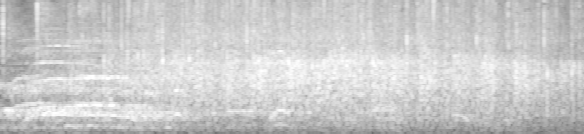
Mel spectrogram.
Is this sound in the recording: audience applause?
yes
